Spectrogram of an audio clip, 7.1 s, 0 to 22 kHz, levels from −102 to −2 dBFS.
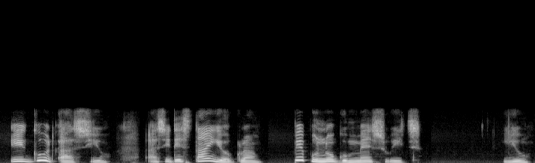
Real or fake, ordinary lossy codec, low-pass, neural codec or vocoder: fake; none; 7.2 kHz; vocoder, 44.1 kHz, 128 mel bands, Pupu-Vocoder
